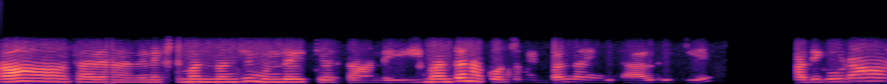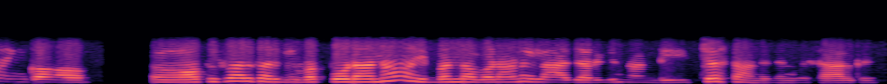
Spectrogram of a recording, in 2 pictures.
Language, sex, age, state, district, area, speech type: Telugu, female, 18-30, Andhra Pradesh, Alluri Sitarama Raju, rural, conversation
